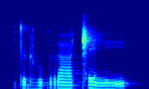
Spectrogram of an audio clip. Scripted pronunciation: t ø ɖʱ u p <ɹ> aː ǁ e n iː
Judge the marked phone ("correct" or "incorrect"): incorrect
